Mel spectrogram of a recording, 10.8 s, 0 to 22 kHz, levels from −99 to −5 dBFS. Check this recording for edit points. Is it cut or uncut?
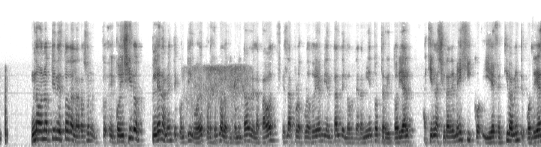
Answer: cut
